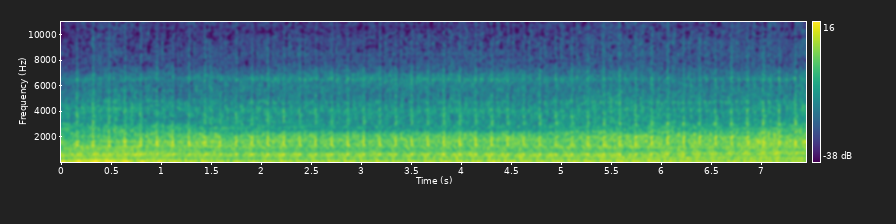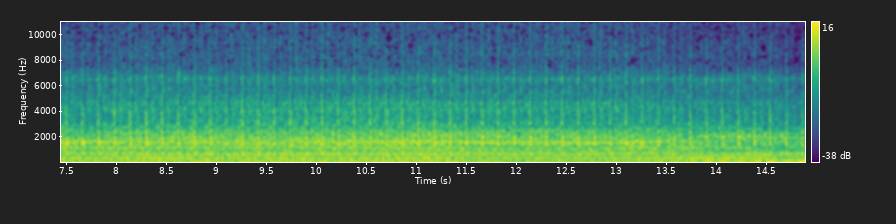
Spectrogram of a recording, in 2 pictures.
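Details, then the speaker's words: Dodge Ram 2500 5.9 Cummins at idle, cover off, number one injector disconnected; sharp regular knock about three per second over clatter, barely quieter; owner suspects another injector failed from heat, unconfirmed; diesel engine knock. "it's quieter but not by much so I think I may have another injector gone bad as well from the heat"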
